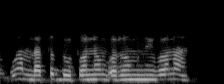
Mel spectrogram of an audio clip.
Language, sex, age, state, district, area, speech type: Bengali, female, 45-60, West Bengal, Jhargram, rural, conversation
